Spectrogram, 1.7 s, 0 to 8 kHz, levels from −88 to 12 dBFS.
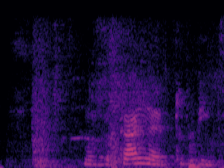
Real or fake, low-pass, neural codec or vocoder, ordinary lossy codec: real; 7.2 kHz; none; Opus, 64 kbps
